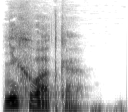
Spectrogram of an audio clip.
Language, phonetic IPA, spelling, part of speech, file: Russian, [nʲɪxˈvatkə], нехватка, noun, Ru-нехватка.ogg
- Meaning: shortage (not enough, not sufficient)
